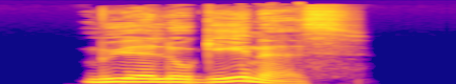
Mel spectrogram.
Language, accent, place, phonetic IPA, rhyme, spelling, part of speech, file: German, Germany, Berlin, [myeloˈɡeːnəs], -eːnəs, myelogenes, adjective, De-myelogenes.ogg
- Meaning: strong/mixed nominative/accusative neuter singular of myelogen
